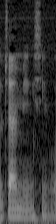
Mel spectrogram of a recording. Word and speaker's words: 詹明信: 看这个标准发音叫詹姆逊，他八十年代的时候叫詹明信，我我我我教惯了，都可以啊，无所谓。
